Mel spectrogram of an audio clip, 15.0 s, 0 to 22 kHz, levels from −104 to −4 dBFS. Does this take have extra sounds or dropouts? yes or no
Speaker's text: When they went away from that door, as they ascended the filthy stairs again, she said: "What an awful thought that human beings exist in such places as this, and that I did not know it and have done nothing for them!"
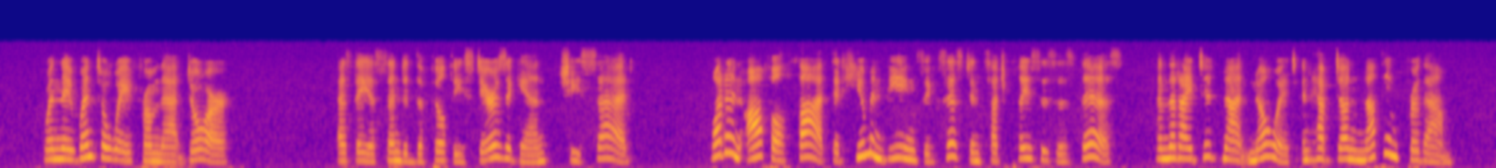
no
